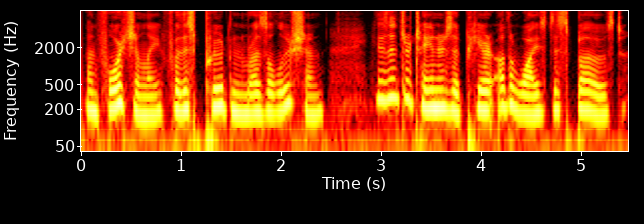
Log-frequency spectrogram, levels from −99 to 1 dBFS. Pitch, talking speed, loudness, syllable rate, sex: 200 Hz, 110 wpm, -18 LUFS, 5.9 syllables/s, female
